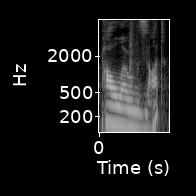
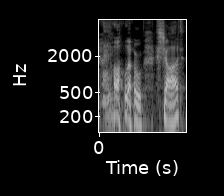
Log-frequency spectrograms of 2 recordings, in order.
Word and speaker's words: Paulo Szot: maybe a mix of the two, including Stark, Paolo Zott. Did I pronounce that? Shot. Yeah. Okay, yeah. Thank you. I stand corrected. Paolo Shot and Stark Sands, along with Betsy Wolfe and Lorna Courtney.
